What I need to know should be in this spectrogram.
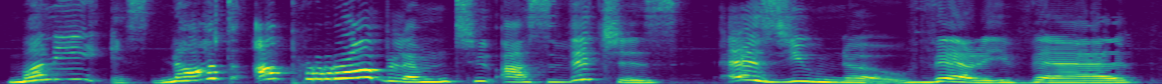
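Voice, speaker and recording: A woman reading aloud, voicing the tiny Grand High Witch, a furious and commanding female witch leader who shouts and speaks in odd broken grammar. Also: sing-song, slow pace, full character voice. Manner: shouting, shrieking, odd foreign-sounding grammar.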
